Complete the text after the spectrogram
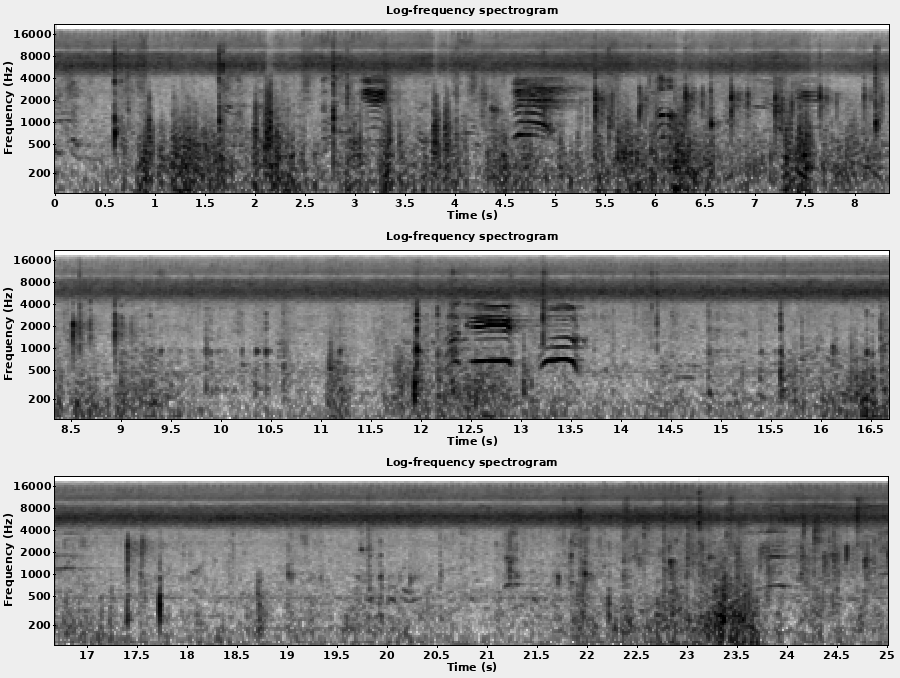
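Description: Tennis balls are hit with rackets nearby, with sharp pops.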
